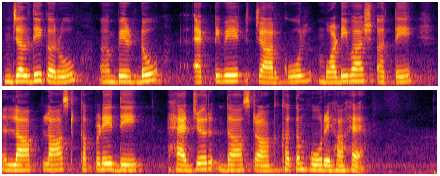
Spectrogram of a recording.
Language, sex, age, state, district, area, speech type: Punjabi, female, 30-45, Punjab, Patiala, urban, read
